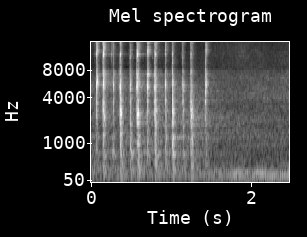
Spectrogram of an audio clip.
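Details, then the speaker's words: Pickup truck driveshaft with "tec tec" knock when accelerating and decelerating: about ten sharp metallic knocks as shaft is worked by hand; excessive play in worn transmission U-joint, seal also leaking. "o estalo então quando tiver aí esse tipo de Instala aí acelerando e reduzindo é isso aqui ó Cruzeta Cruzeta da transmissão é assim então tá demais já tem um batida aí ó"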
